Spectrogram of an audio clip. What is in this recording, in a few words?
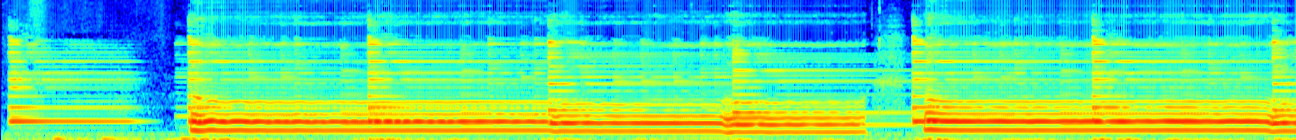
Alto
